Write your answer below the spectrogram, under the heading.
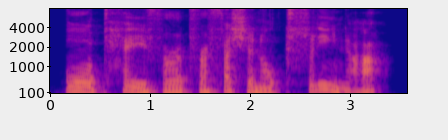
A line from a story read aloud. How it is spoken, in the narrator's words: Rosa said through gritted teeth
